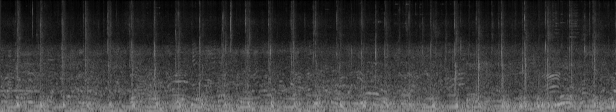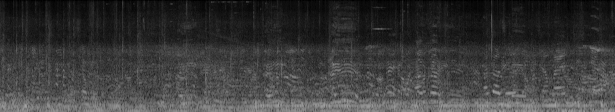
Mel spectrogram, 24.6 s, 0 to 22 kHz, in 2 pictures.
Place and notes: In the temples square, Community residents festivals, Vendors, Children are performing, Binaural recordings, Sony PCM D100+ Soundman OKM II
Taoyuan City, Daxi District, 1 November 2017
